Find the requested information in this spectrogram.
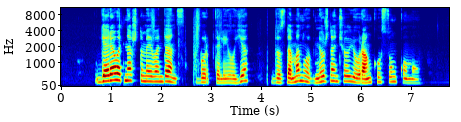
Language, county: Lithuanian, Marijampolė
